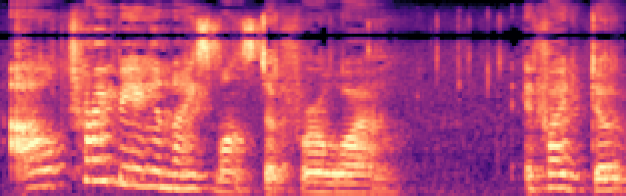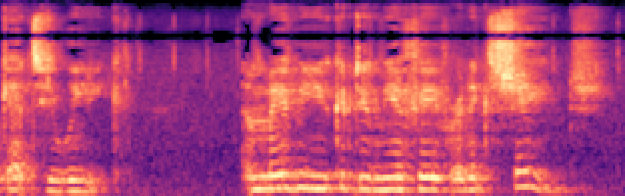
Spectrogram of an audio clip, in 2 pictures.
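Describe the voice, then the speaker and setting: A woman playing a lonely, clingy sleep paralysis demon in a scripted ASMR roleplay, speaking intimately and haltingly to a sleeper. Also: on the high side, animated, distant mic, slight background noise. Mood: shy, hopeful. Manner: hesitant, halting, wistful, intimate. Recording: roomy echo, set back from mic.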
